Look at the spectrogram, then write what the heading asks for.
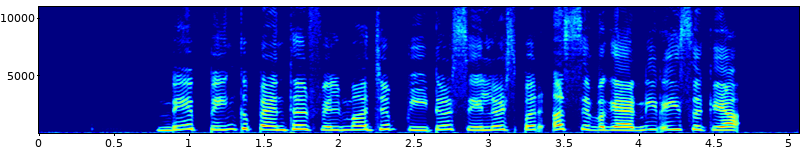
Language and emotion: Dogri, happy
